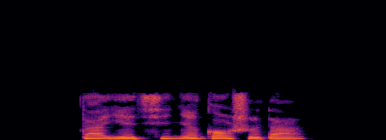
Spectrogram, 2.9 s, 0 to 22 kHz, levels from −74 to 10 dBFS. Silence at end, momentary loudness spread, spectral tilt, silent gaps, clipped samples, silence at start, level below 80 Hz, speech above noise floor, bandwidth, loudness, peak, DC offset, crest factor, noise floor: 0.6 s; 7 LU; -3 dB/octave; none; under 0.1%; 0.65 s; -62 dBFS; 62 dB; 7.8 kHz; -17 LUFS; -2 dBFS; under 0.1%; 16 dB; -78 dBFS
